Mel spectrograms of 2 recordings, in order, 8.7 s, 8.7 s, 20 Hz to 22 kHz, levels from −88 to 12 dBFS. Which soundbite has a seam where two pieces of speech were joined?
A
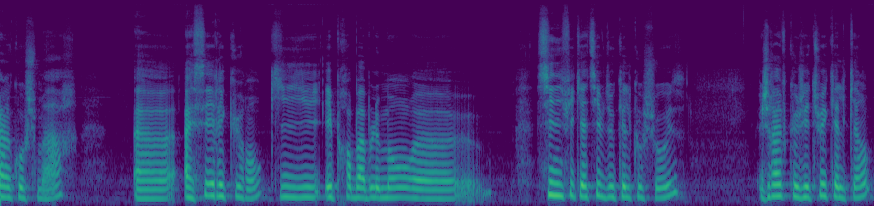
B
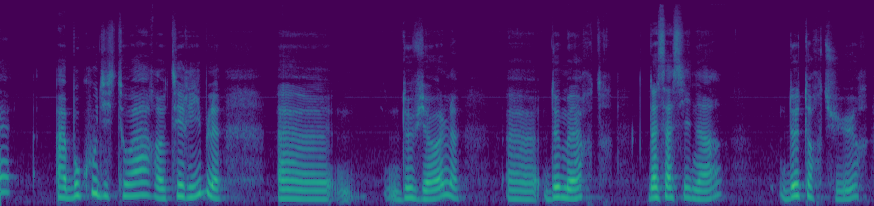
A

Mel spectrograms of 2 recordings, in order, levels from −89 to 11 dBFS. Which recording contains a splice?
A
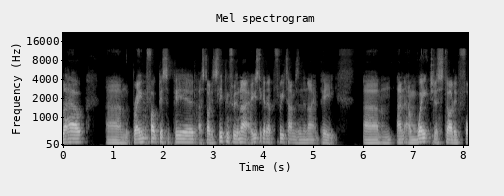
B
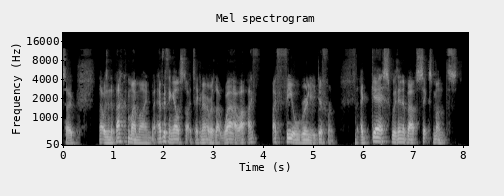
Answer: B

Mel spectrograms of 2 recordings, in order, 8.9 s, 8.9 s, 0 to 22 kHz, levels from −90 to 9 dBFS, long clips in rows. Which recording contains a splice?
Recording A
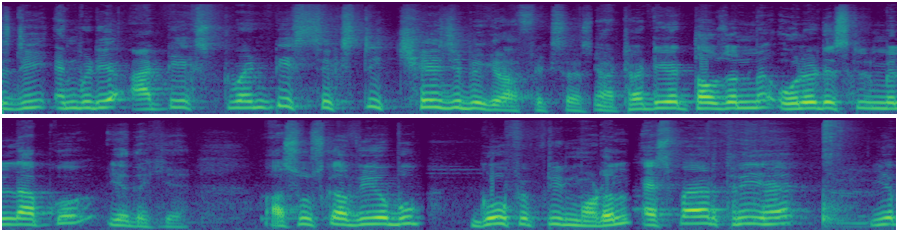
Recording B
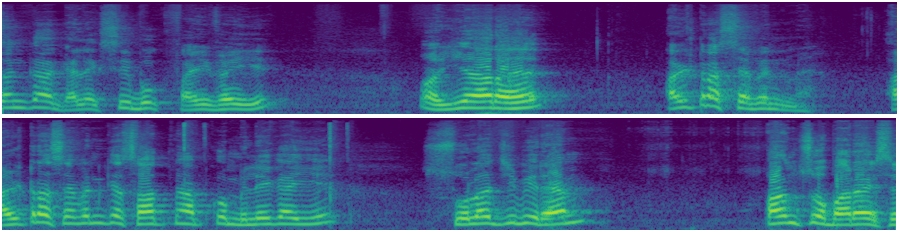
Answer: A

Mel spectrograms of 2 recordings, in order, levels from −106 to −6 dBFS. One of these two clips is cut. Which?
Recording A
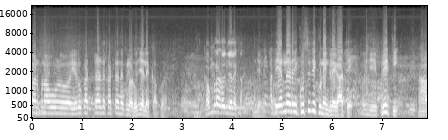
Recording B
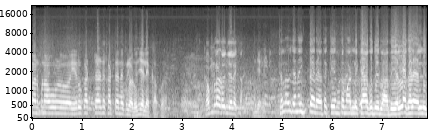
B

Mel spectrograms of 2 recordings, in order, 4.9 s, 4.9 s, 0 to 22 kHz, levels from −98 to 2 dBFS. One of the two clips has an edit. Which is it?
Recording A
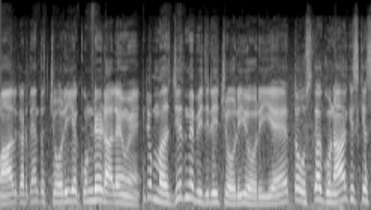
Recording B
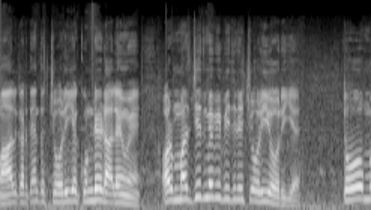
A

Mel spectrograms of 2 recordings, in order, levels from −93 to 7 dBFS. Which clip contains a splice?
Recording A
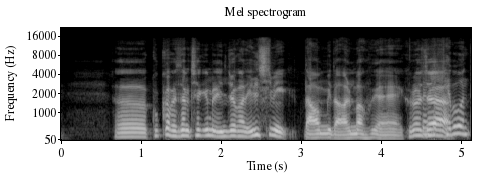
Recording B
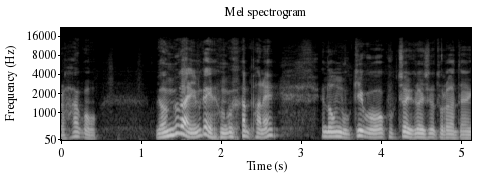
A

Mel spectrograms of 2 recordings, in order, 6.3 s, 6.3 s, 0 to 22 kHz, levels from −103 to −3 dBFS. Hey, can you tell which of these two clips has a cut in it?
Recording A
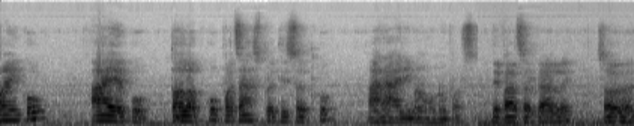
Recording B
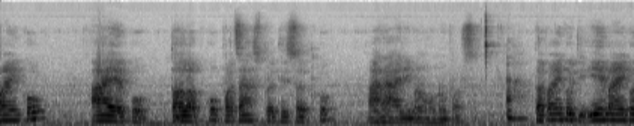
A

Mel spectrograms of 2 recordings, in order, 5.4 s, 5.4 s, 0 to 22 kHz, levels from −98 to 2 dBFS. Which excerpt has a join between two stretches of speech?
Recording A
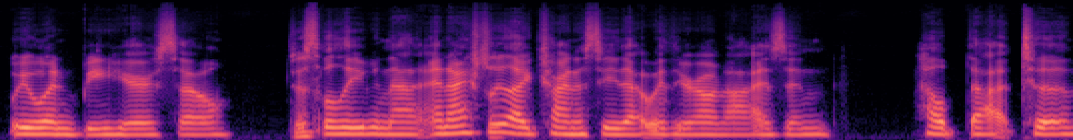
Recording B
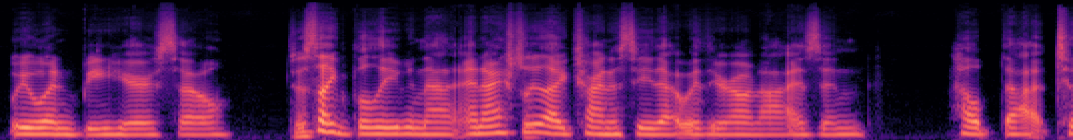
A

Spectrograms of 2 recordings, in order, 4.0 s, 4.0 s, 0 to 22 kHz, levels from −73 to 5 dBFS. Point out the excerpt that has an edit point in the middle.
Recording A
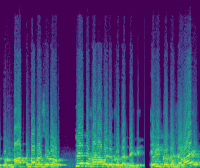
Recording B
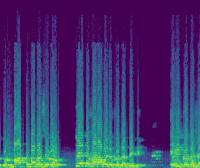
A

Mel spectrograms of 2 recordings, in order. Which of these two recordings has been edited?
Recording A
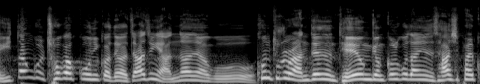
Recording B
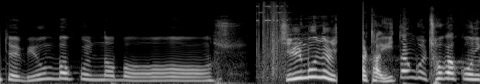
B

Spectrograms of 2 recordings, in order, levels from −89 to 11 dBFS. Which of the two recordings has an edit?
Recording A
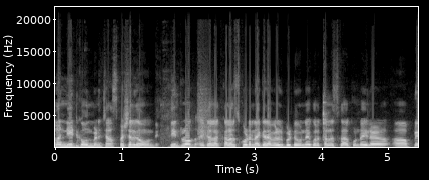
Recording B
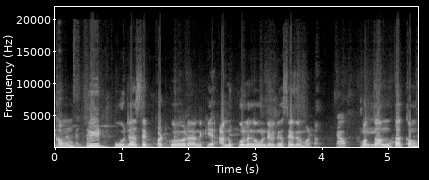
A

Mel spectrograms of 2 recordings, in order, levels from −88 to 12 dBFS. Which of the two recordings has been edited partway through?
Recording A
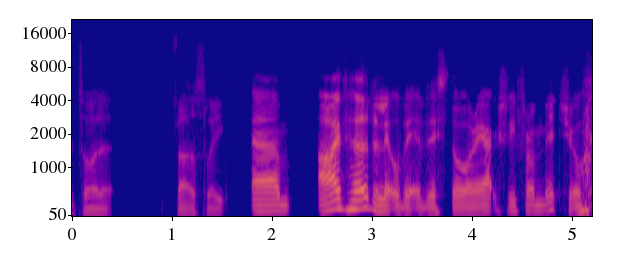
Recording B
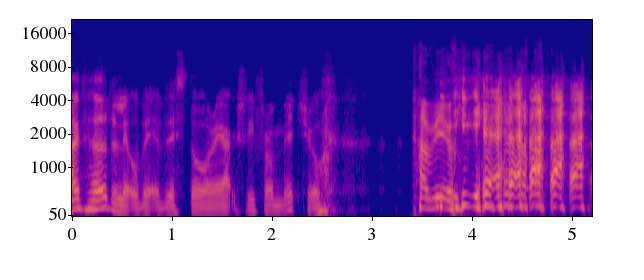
A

